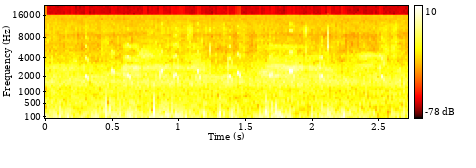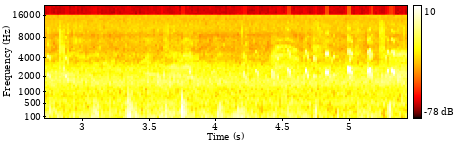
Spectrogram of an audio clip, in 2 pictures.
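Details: Eurasian oystercatcher performing a display dance; thin, high piping notes come in scattered runs, strongest toward the end, over a constant low rumble.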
